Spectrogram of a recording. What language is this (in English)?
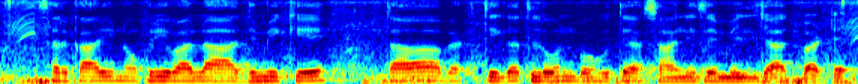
Bhojpuri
